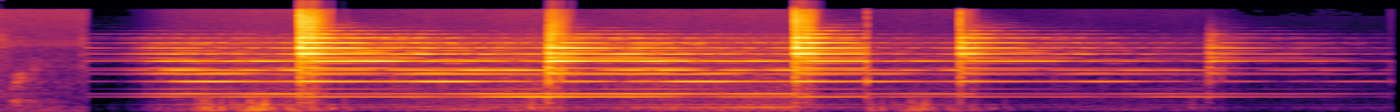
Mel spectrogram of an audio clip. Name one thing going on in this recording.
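Church bells ring out loudly, each strike ringing on and slowly fading.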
